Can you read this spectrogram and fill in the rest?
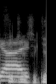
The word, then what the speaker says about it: Vujicic: The speaker that you're talking about is Nick, and I think his last name is pronounced Vujicic. – Oh, Nick Vujicic, yeah. – V-I-J-I-C-I-C, but I'm not the expert on that pronunciation there.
